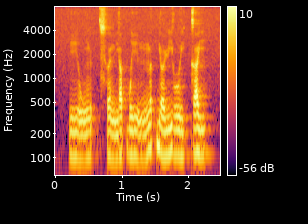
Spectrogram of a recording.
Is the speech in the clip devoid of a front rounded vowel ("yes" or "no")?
yes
